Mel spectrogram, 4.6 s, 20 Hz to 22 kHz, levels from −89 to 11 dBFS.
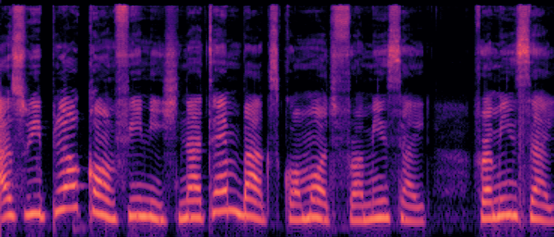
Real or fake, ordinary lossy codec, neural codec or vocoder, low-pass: fake; none; vocoder, 48 kHz, 128 mel bands, Vocos; none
